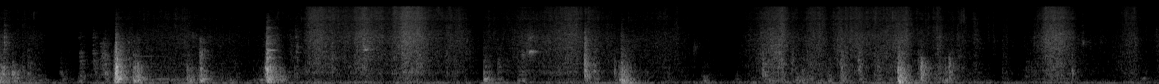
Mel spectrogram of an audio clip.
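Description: Clear plastic packaging bag crinkling and rustling as it is pulled off and balled up, mixed with several knocks and bumps from handling the boxed hose-reel unit, the loudest about a second in and another near nine seconds.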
